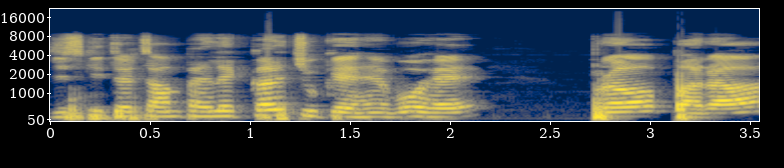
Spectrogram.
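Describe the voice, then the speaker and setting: Rajasthani hindi guy teaching online, talks slow, voice a bit high, hammers each syllable. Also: flat delivery, a bit bright. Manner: slow, emphatic drilling of syllables. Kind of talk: online language lesson.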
